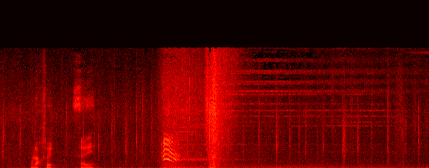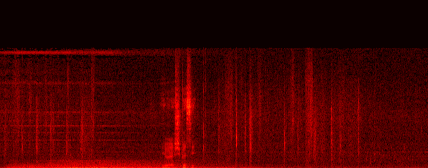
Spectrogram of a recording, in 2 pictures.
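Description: Light footsteps patter on stone.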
